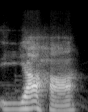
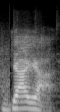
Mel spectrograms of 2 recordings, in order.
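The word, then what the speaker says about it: Yahya: Rani Yaha, Yaya. There we go. It's Yaya. There we go. I always forget how to pronounce his last name. It's Rani Yaya.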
